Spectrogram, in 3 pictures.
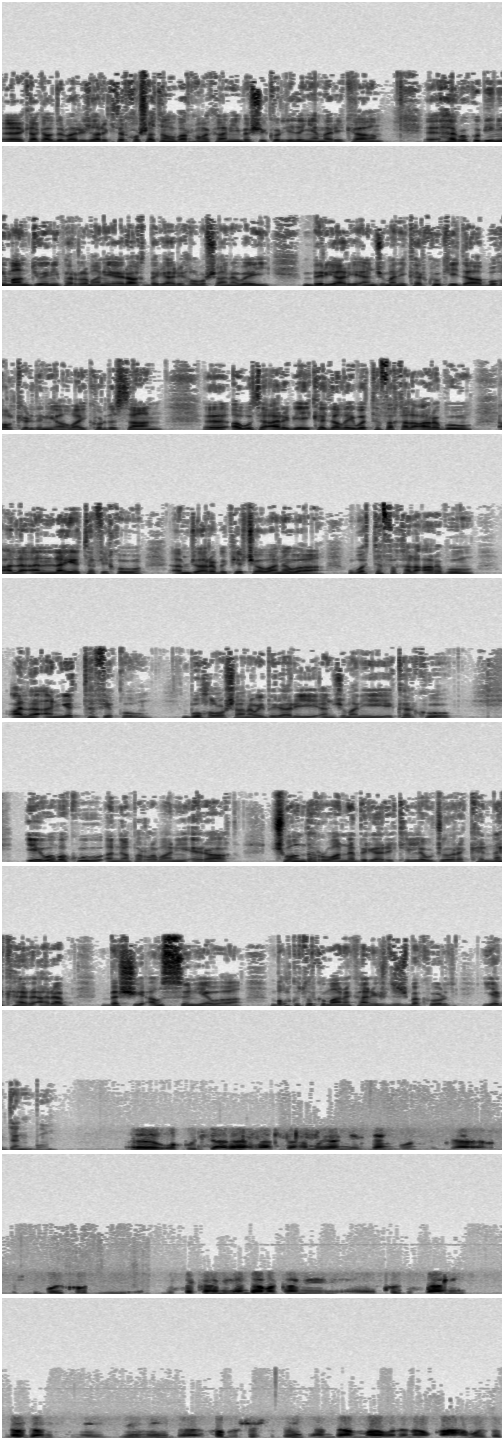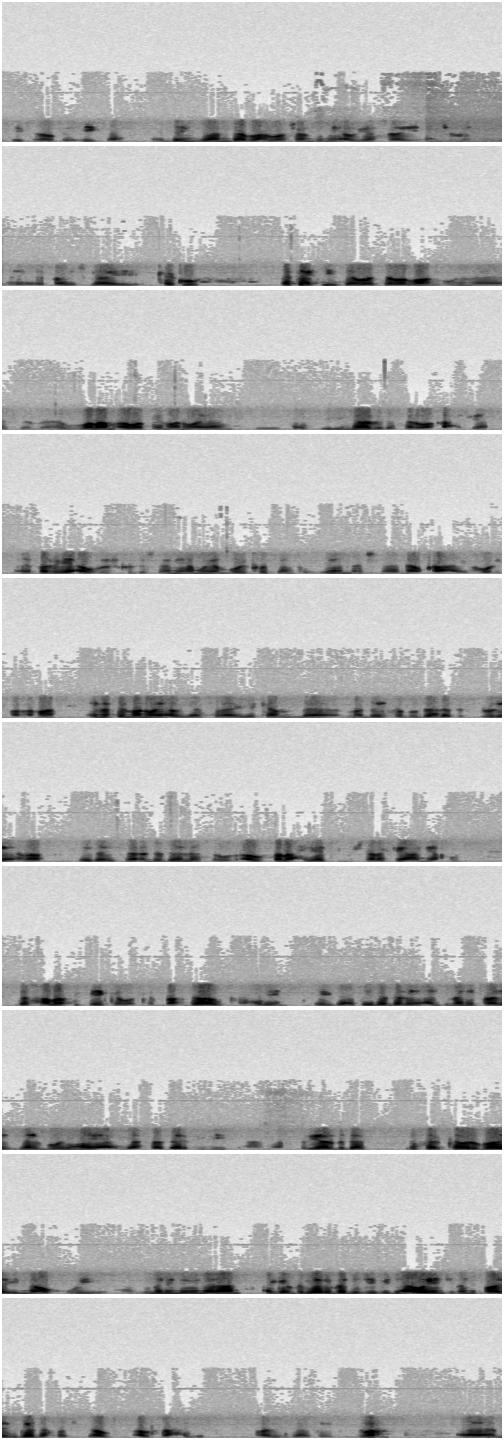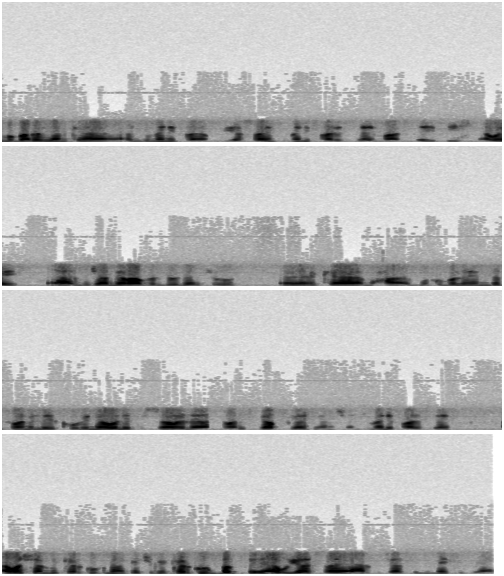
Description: Interview with Abdulbari Zibari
